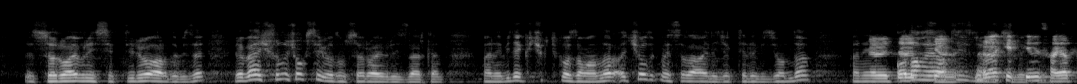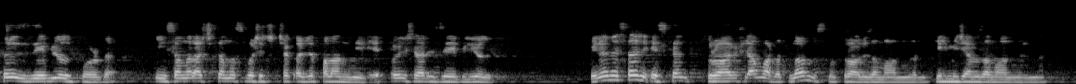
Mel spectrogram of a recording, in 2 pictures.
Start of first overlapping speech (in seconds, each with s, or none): 8.7 s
